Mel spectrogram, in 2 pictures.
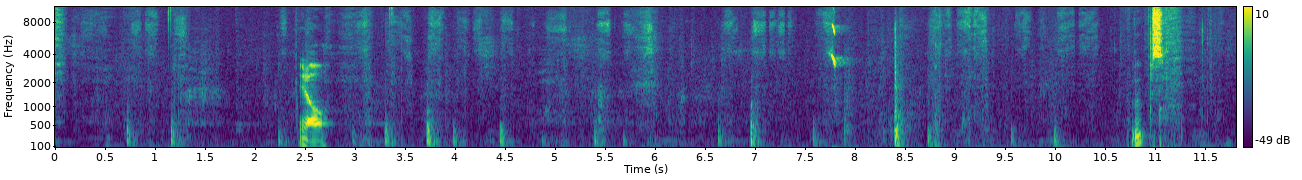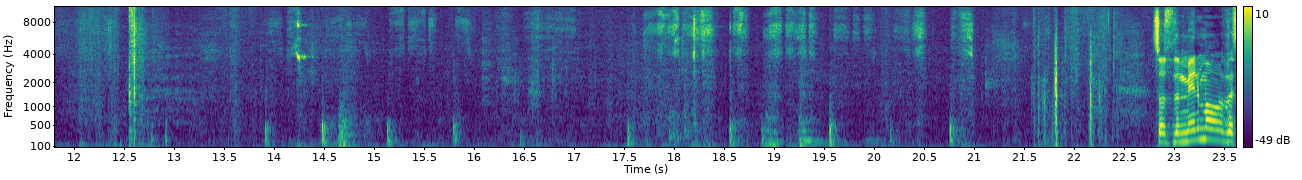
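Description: A man speaks calmly, lecturing in a large room.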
